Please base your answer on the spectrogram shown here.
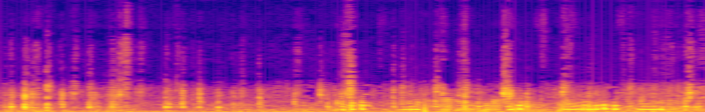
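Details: Pigeons at feeding time inside a loft in Bangladesh; low soft coos rise and fall in short phrases during the second half, over steady pecking, shuffling and wing noise in a small room.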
